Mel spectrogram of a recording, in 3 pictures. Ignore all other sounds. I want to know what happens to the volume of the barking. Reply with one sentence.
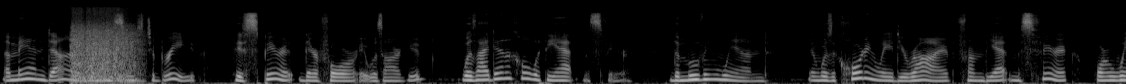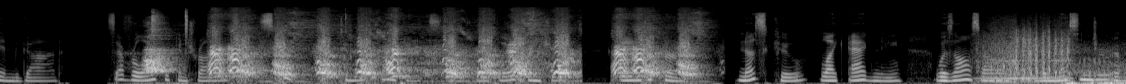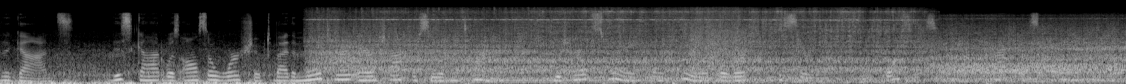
The volume of the barking stays about the same.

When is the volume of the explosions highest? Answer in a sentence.
The volume of the explosions peaks at 30 seconds.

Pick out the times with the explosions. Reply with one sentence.
You can hear the explosions from 0.7 to 1.5 s and from 29.4 to 30.2 s.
